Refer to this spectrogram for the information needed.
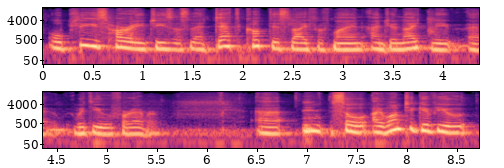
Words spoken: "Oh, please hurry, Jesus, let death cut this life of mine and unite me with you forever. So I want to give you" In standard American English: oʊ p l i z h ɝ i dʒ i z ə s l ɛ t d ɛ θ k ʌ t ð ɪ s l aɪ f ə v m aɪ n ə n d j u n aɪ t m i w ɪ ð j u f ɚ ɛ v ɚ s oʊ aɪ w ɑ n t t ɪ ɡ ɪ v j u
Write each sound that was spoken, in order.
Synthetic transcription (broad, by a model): oʊ p l i z h ɝ i dʒ i z ə s l ɛ t d ɛ θ k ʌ t ð ɪ s l aɪ f ə v m aɪ n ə n j u n aɪ t m i w ɪ ð j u f ɚ ɛ v ɚ s oʊ aɪ w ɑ n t t ɪ ɡ ɪ v j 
